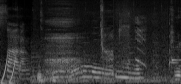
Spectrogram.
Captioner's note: heart thumps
